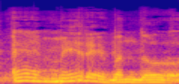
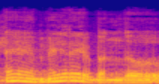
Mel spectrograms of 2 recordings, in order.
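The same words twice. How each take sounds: The two takes are said the same way.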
